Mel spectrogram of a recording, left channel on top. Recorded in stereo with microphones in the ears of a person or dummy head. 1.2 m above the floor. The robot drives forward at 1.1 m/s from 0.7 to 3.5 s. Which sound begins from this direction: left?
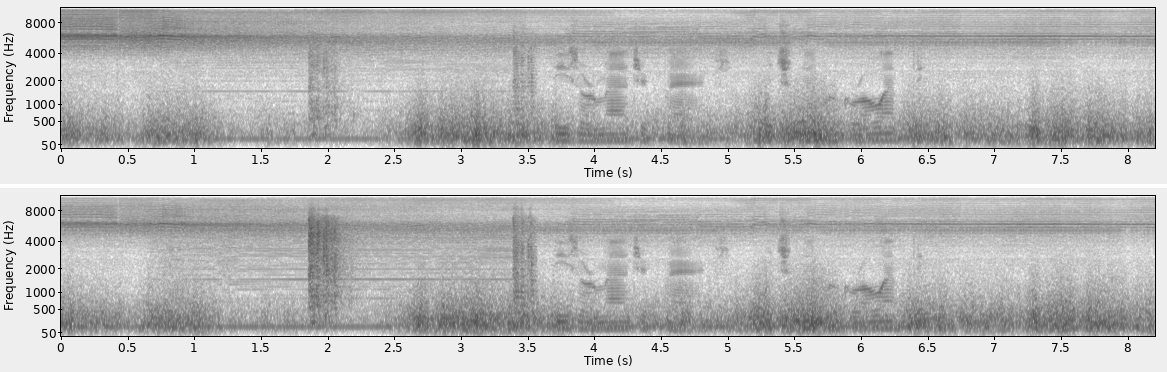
An insect, at 0.0 s.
